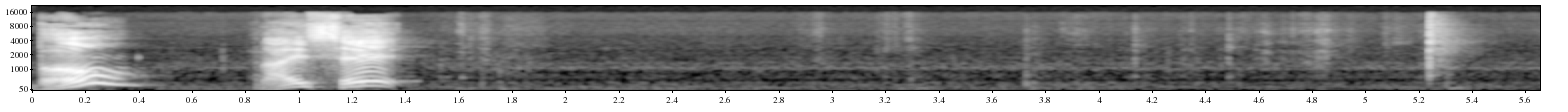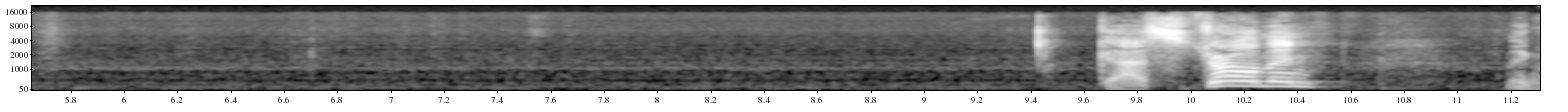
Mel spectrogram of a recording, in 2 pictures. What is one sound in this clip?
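Trading cards rustle and flick as fingers shuffle through them.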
